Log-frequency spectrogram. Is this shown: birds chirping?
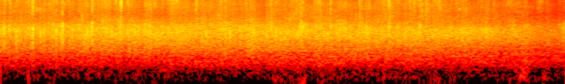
no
